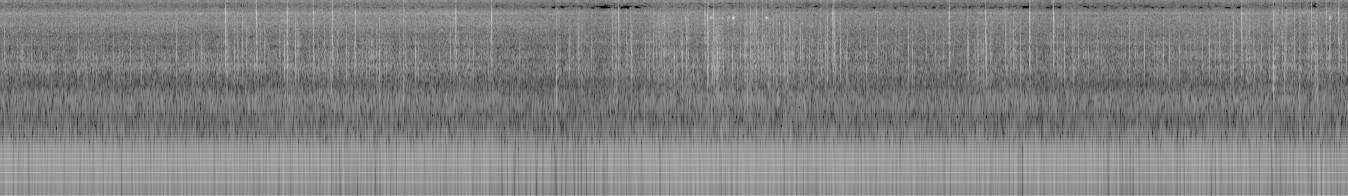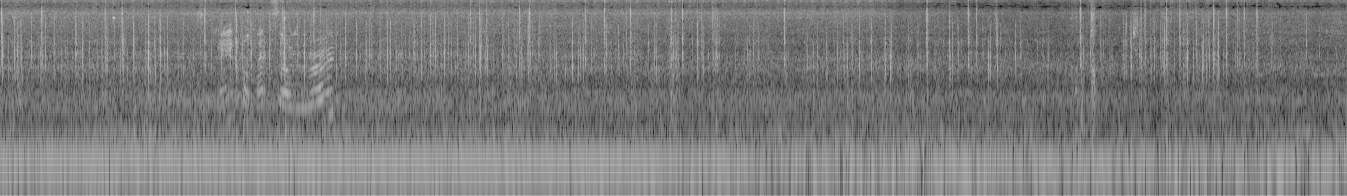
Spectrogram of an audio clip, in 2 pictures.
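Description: Tyres crunch and rattle over a sandy dirt track.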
